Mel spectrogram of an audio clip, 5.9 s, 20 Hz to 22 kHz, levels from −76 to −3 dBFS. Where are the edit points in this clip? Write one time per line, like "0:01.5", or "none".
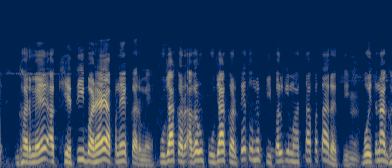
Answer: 0:02.3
